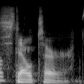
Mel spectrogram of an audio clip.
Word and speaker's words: Stelter: Is it Stelter or Stelter? – Stelter. Stelter. – I say this incorrectly all the time. – I think you're confusing it with like seltzer.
